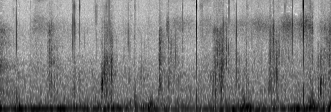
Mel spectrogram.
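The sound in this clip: Footsteps of a person walking, a steady run of many soft, evenly spaced steps with gritty scuffs, continuing for the full stretch at a moderate pace with no voices.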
